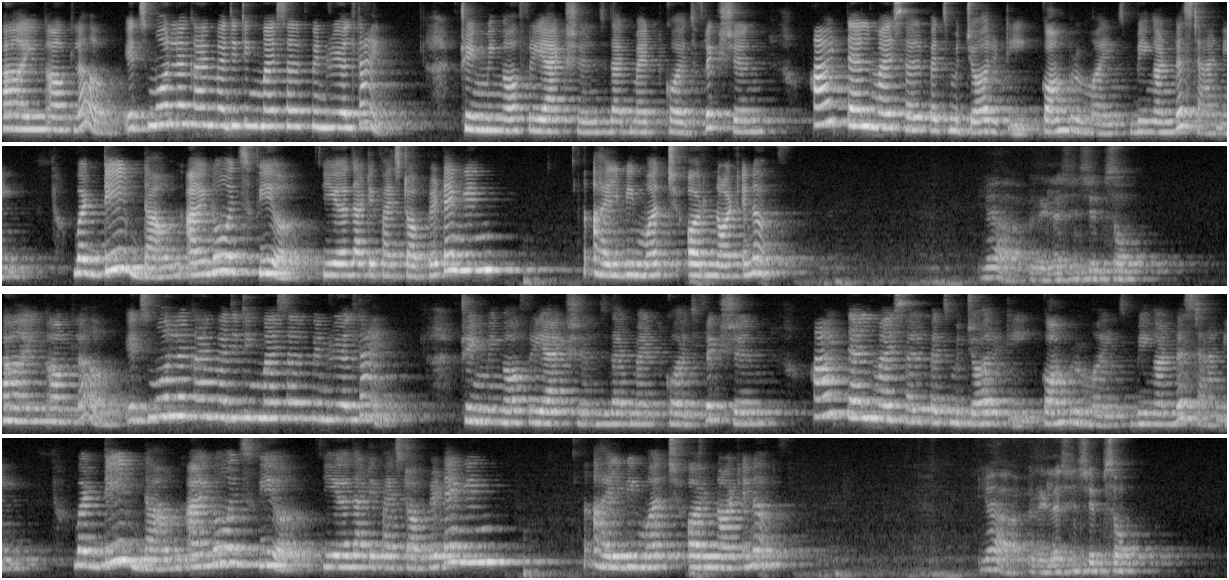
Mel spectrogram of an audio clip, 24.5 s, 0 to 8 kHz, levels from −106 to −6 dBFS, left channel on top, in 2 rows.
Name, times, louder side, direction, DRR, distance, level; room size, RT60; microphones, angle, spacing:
voice 1, 0.0-3.9 4.3-7.7 8.1-12.4 13.0-17.3 18.2-19.9, left 3 dB, 80° left, 7 dB, 0.5 m, -29 dB
voice 2, 22.0-23.5, right 2 dB, 70° right, 5 dB, 0.6 m, -37 dB
3.3 x 2.8 x 3.3 m, 1.2 s
head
